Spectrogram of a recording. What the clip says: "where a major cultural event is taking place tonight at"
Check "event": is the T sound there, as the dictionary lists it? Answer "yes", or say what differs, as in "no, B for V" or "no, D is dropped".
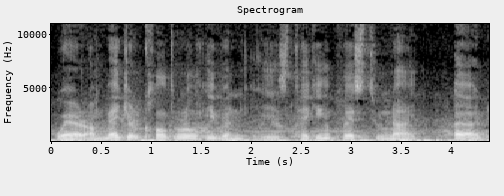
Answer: no, T is dropped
